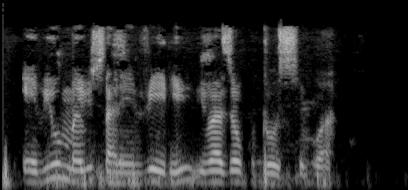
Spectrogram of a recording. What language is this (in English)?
Ganda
